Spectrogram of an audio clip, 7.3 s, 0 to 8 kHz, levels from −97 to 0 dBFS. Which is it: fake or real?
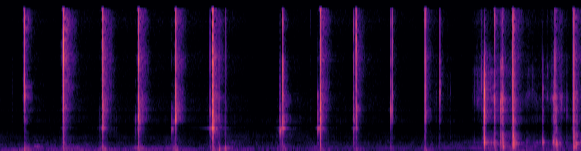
fake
